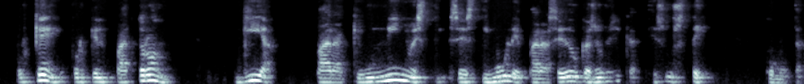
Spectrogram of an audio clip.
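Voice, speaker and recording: A man's somewhat breathy, fairly high voice has a dark, mellow tone, moving at a fairly slow pace with ordinary pitch variation. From Colombia. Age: 60s. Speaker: physiology professor. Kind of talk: lecture.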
